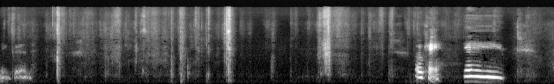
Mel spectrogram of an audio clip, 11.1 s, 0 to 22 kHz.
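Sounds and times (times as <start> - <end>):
diaper crinkling and rustling: 0.9 - 4.7.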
